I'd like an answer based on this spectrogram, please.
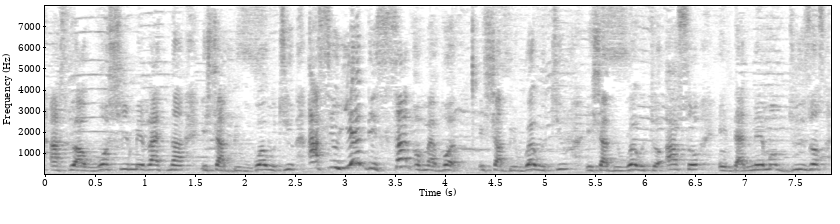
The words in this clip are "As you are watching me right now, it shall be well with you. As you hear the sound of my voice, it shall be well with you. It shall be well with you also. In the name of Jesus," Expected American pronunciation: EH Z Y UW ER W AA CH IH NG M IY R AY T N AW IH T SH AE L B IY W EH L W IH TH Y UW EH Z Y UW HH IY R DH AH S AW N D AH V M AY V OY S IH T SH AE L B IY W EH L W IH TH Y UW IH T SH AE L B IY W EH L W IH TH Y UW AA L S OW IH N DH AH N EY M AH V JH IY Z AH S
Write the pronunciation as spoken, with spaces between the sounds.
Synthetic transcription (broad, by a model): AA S Y UW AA W AA SH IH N M IY R AY T N AW IH T SH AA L B IY W EH L W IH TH Y UW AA S Y UW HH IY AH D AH S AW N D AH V M AY V OY S IH T SH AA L B IY W EH L W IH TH Y UW IH T SH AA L B IY W EH L W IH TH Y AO AA S OW IH N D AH N EY M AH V JH IY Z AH S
